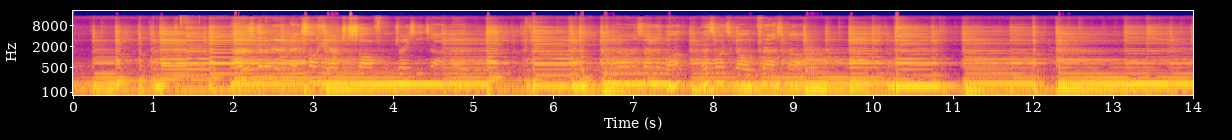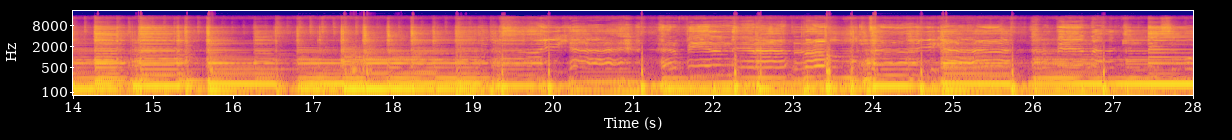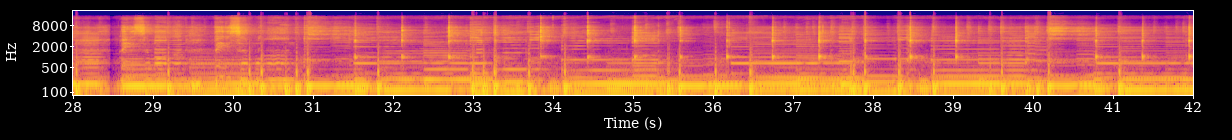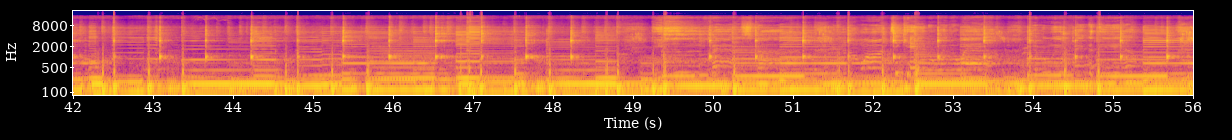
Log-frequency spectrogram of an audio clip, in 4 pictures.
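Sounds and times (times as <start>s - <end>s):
guitar music with heavy bass: 0.0s - 56.0s
person singing: 2.0s - 9.5s, 19.3s - 34.0s, 48.6s - 56.0s.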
